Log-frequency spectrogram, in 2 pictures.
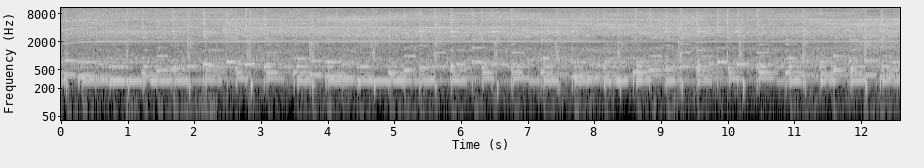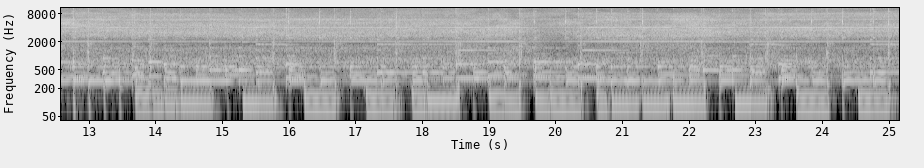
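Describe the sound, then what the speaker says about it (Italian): Hair dryer blowing steadily for the whole stretch while a wet sponge paint coat is dabbed onto an old chest of drawers, with rhythmic scraping and dabbing strokes growing prominent in the second half. "Prendo un phon, asciugo mentre passo la spugna."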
